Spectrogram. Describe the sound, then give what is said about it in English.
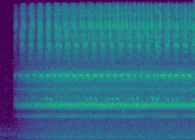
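Dense, continuous cricket chirping with a bright, high-pitched shimmer, steady throughout, starting abruptly after a brief silence and pulsing in a fast, even rhythm. “It's got lots of high end, lots of chirping.”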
